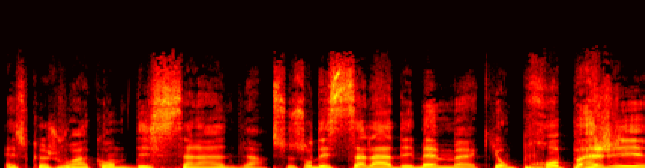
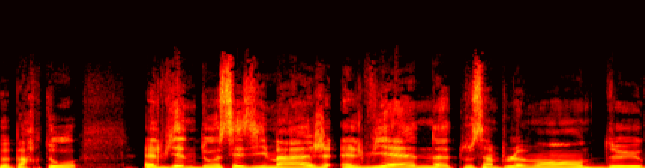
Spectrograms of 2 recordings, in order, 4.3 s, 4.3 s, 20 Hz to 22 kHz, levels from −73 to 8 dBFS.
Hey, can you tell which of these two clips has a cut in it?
first; 1 cut; at 1.8 s

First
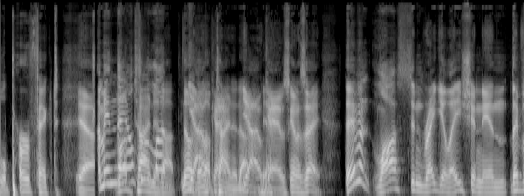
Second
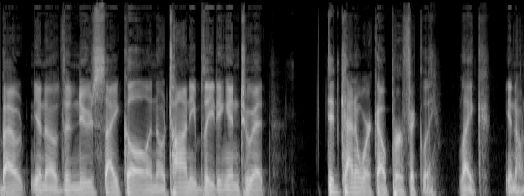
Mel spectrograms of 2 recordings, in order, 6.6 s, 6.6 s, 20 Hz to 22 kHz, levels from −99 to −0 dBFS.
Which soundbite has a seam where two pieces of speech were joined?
first; 1 cut; at 1.2 s

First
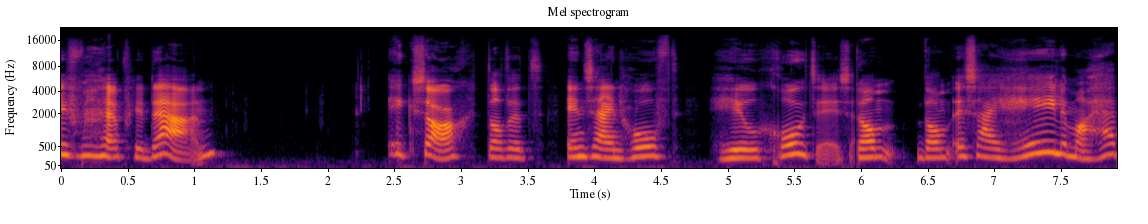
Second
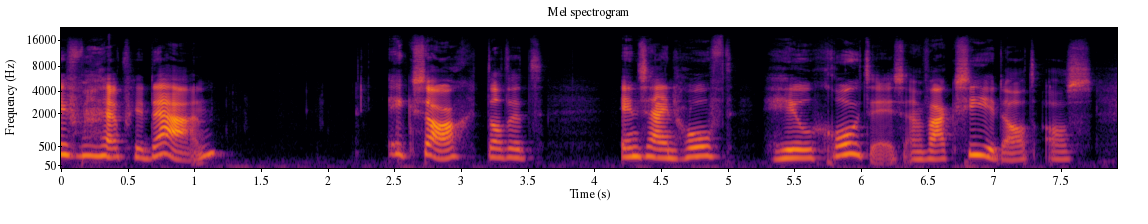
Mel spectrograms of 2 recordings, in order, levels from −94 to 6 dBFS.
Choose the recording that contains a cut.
first; 2 cuts; at 3.7 s, 5.9 s

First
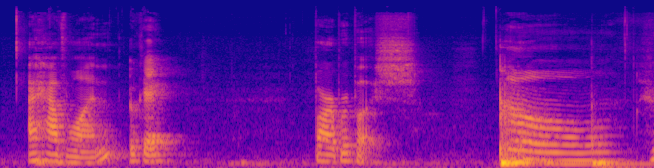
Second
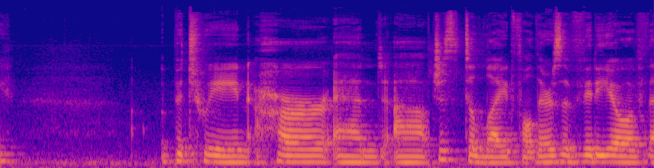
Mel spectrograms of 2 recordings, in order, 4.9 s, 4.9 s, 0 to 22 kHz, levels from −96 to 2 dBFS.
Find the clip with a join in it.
second; 1 cut; at 3.2 s

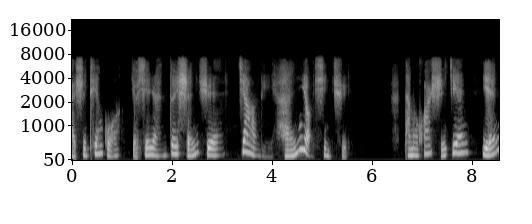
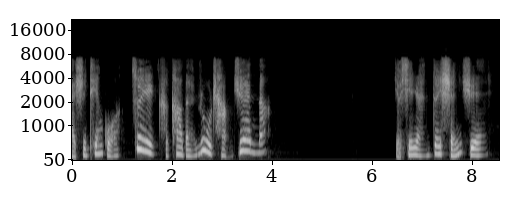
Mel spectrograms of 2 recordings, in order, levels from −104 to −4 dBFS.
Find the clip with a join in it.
first; 1 cut; at 1.2 s

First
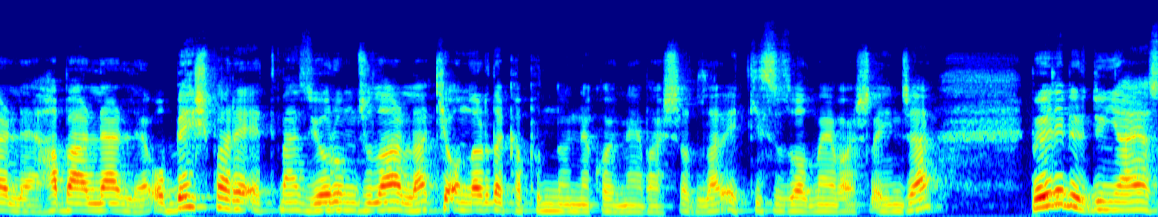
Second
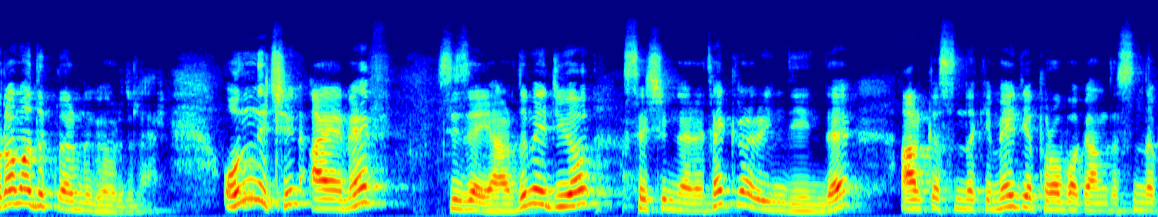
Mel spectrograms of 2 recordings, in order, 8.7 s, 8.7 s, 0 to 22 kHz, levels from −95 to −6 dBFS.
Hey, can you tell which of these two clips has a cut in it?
second; 1 cut; at 4.7 s

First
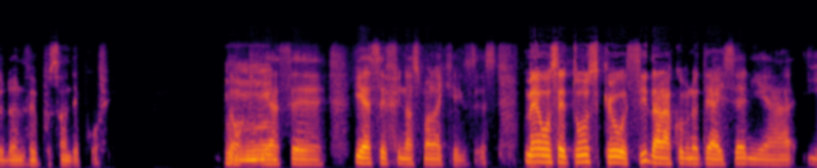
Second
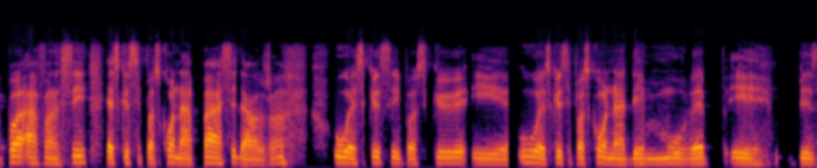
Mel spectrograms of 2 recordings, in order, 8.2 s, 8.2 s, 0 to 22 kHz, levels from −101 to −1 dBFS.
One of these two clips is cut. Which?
second; 1 cut; at 5.1 s

